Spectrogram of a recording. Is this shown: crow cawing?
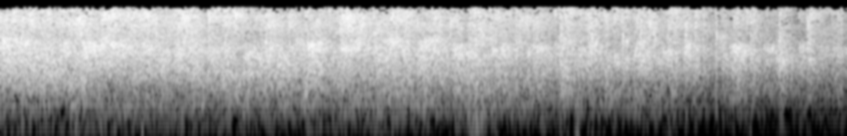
no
